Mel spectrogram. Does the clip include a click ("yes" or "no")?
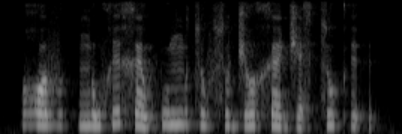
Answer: no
